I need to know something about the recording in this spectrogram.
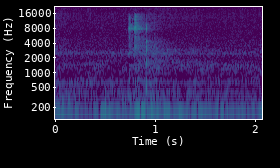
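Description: Near silence, with one faint computer mouse click about a second in.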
